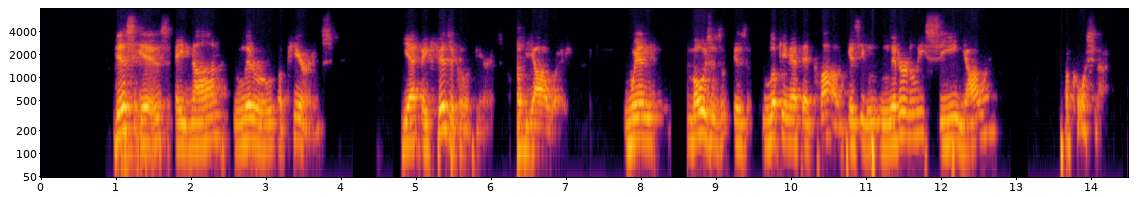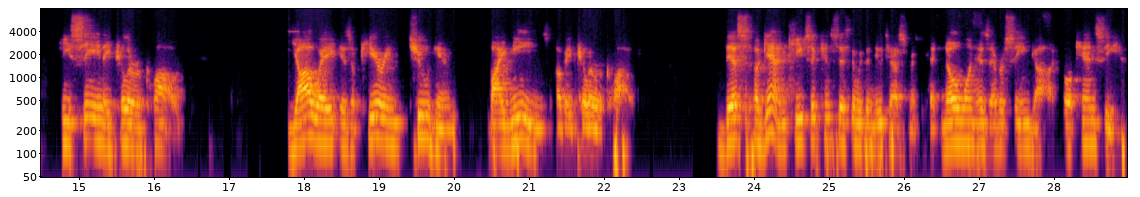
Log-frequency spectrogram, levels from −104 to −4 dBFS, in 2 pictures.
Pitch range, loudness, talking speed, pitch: 125-150 Hz, -22 LUFS, 135 wpm, 135 Hz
